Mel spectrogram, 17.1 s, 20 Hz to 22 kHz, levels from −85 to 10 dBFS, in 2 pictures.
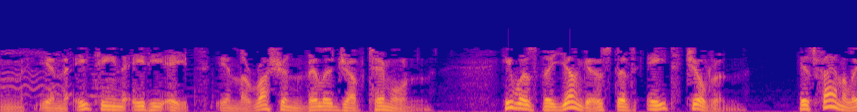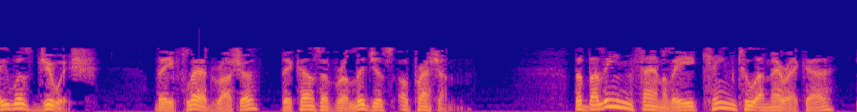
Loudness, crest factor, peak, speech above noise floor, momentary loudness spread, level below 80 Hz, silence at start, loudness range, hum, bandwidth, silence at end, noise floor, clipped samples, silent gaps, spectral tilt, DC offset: -15 LUFS; 16 dB; 0 dBFS; 35 dB; 10 LU; -38 dBFS; 0 s; 3 LU; none; 4 kHz; 0.25 s; -49 dBFS; under 0.1%; none; -11.5 dB/octave; under 0.1%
